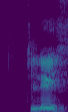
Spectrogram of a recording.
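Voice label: "celis", Malay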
